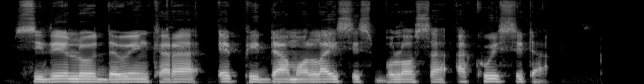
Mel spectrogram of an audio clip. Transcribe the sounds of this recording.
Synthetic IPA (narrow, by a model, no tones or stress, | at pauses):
siðelud̪awiŋkʰaɾa | epidamolajsisbulosaakʰwisit̪a̰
